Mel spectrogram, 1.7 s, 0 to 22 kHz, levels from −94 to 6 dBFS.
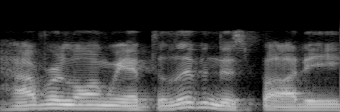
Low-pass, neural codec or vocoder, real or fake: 7.2 kHz; none; real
